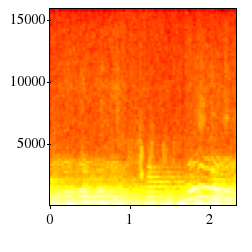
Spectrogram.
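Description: Newborn puppy whining in wavering high squeals, with one rising and falling cry near the end, over background music.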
